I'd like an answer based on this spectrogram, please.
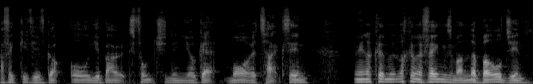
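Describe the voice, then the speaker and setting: This man speaks with a Yorkshire accent at a fairly low pitch. The recording is very clean, with a silent background. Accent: northern English (Yorkshire). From Yorkshire, northern England. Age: 40s. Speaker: gaming youtuber. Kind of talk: gameplay commentary. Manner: casual, animated.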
